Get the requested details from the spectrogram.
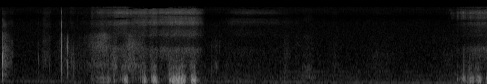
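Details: Snoring from an exhausted dog; the owner's dogs are worn out.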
